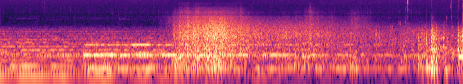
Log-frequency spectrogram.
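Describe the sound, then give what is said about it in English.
A low, rolling rumble of distant thunder swells in a few seconds in and slowly fades, layered over a steady, sustained musical drone. No one speaks. “You hear the distant rumble of thunder.”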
